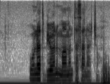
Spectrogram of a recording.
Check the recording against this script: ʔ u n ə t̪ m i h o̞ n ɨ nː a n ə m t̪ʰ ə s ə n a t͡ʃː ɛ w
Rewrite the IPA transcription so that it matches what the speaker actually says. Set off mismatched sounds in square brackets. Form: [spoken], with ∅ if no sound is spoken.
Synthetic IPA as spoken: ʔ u n ə t̪ [b] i h o̞ n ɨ [mː] a [m] ə [n] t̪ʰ ə s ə n a t͡ʃː ɛ w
